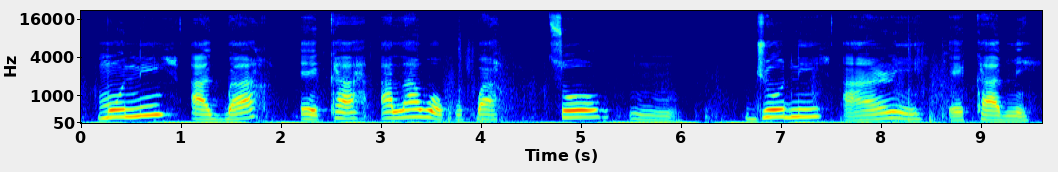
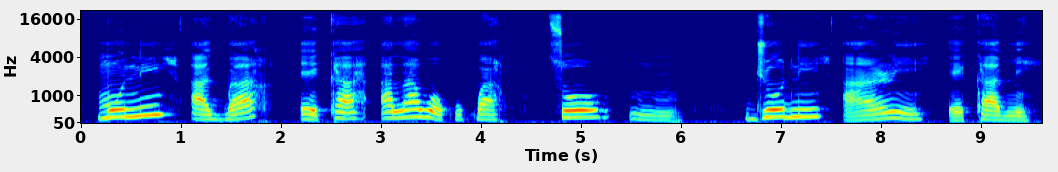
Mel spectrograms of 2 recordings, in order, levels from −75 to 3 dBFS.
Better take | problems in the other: second | background sound (Livestock, farm animals, working animals); 9 dB below the speech

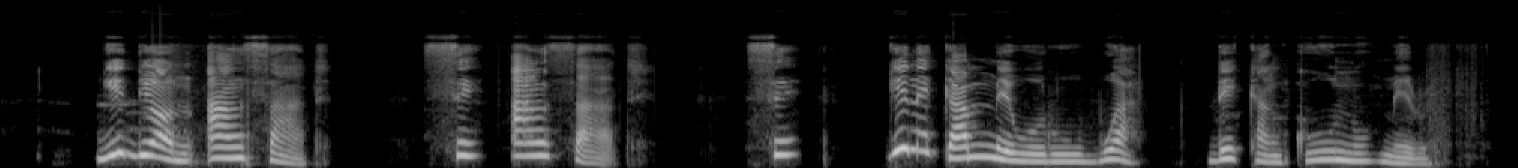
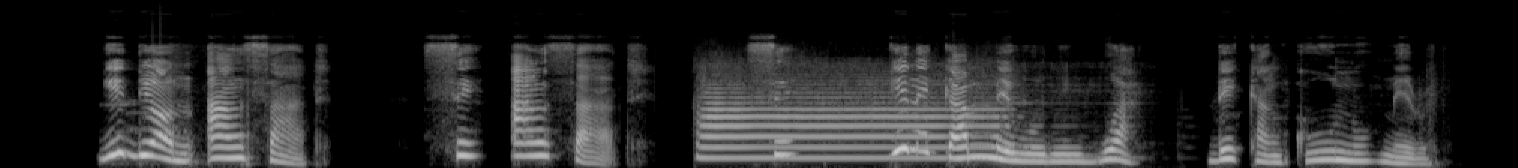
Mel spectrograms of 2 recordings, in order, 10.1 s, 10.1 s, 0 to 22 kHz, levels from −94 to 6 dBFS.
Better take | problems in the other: first | noise reduction (neural mask model DeepFilterNet 3)

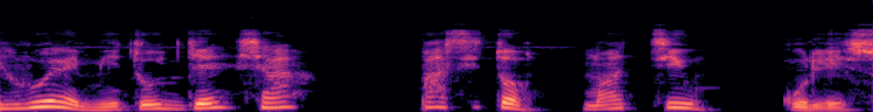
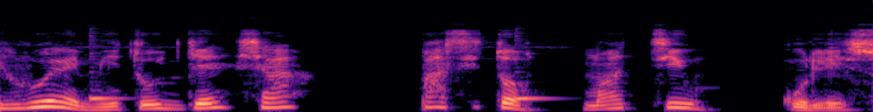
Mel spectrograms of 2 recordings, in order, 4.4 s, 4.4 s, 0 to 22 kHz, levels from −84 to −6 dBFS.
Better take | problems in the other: first | noise reduction (classical method spectral subtraction)

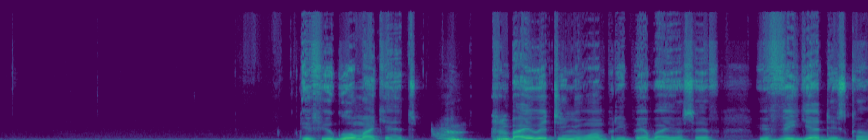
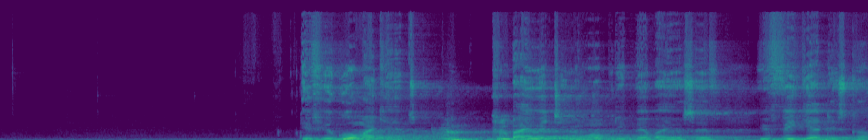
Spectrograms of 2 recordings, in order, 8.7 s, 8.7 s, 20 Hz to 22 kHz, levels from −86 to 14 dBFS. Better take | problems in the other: first | room echo; dies away in 2.4 s

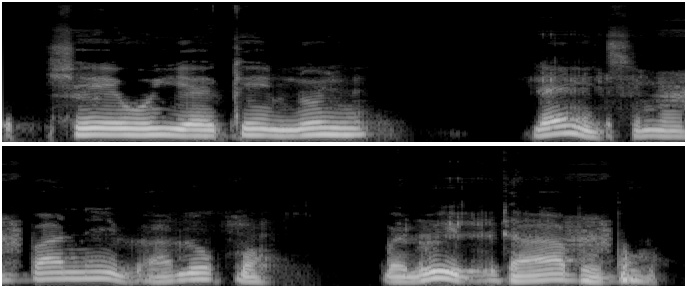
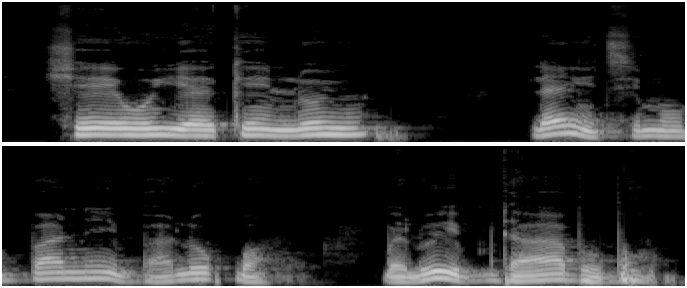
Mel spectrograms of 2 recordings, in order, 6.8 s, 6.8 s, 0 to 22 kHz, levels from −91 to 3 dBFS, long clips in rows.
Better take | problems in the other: second | noise reduction (neural mask model Resemble Enhance denoiser)

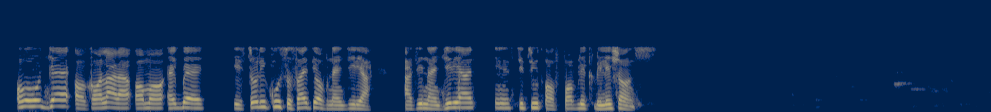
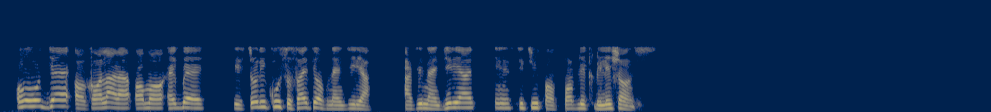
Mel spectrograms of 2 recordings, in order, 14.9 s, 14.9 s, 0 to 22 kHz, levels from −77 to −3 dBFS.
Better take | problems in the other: first | noise reduction (neural mask model Resemble Enhance denoiser)

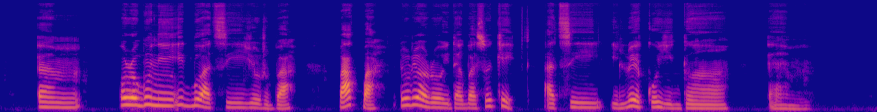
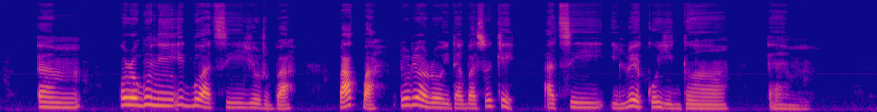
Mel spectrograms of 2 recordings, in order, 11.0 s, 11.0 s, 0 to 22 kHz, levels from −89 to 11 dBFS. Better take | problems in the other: second | noise reduction (neural mask model DeepFilterNet 3)

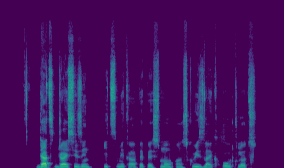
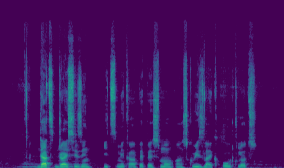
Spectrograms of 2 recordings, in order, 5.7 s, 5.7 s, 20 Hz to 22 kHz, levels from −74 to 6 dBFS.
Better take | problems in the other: second | noise reduction (neural mask model Resemble Enhance denoiser)

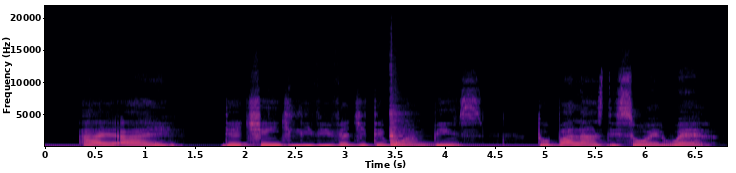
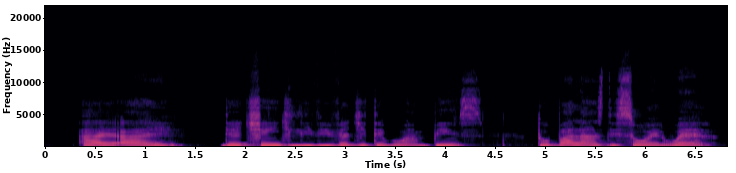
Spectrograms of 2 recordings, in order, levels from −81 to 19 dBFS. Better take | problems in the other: second | background sound (Bowed string instrument); 12 dB below the speech

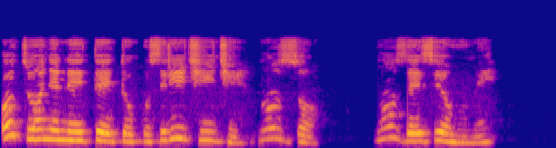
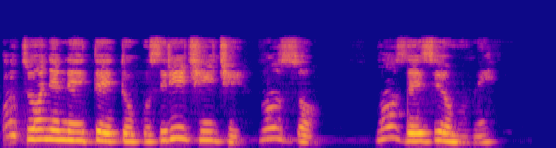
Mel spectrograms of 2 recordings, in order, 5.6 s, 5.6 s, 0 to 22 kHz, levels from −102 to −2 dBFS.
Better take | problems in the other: first | noise reduction (neural mask model DeepFilterNet 3)

